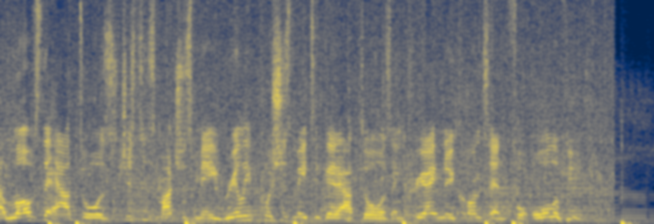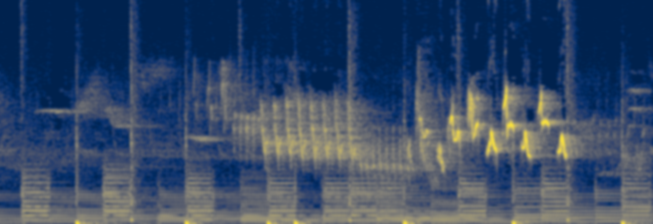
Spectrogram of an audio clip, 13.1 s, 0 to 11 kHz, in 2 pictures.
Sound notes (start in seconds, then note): 5.7 birds chirping; 8.9 guitar music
